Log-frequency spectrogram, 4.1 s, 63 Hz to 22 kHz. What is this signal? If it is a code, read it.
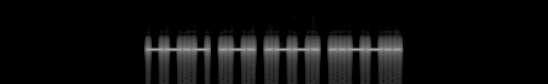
Morse code, heard as a keyed tone, about 34 wpm, 700 Hz. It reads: QRP?
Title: Q-Codes 35wpm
